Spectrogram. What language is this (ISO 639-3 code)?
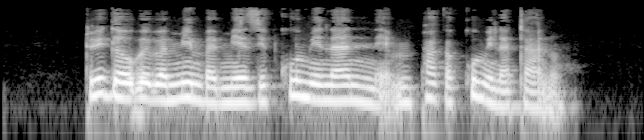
swa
